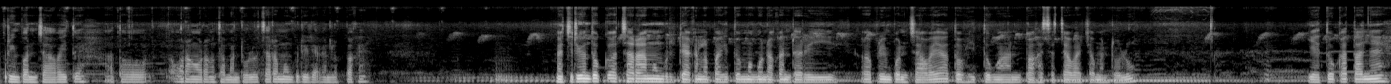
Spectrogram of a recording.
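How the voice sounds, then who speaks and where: A man hosting a beekeeping vlog, explaining in a casual, rambling way and often filling pauses with "eh" and "ya". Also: fairly low pitch, a little hiss or hum. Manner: fast, flat, repeats fillers like "ya" and "eh". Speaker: beekeeping channel host.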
